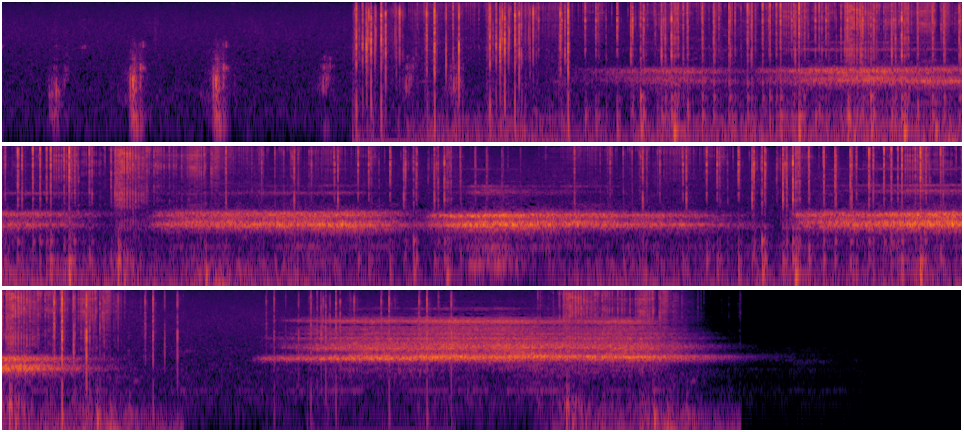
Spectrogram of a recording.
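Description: Horror-film sound effects of a body cracking, crunching and tearing, a dense continuous crackle, under four long strained cries. A louder, longer cry follows near the end, then everything cuts off suddenly into silence.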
